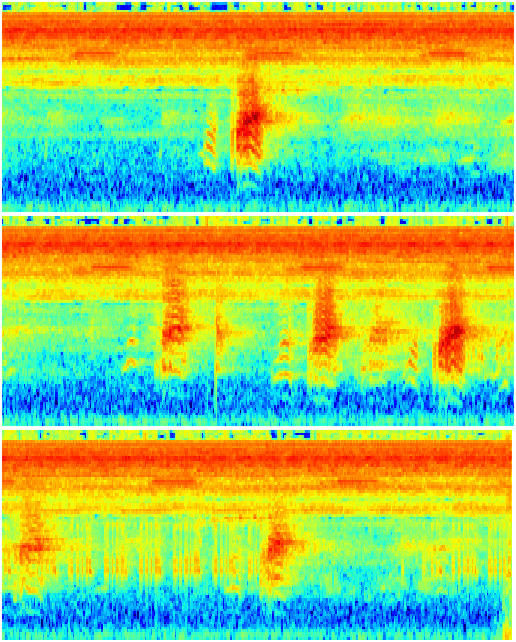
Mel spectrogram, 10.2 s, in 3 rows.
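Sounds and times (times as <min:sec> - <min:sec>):
continuous high insect hum: 0:00.0 - 0:10.2
rocket treefrog chorus with rasping quack-like calls: 0:01.4 - 0:02.6, 0:04.2 - 0:10.2.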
